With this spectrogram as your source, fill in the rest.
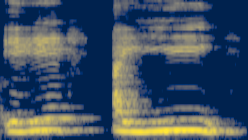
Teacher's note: कंठ और तालु दोनों उच्चारण स्थानों से मिलकर के ए और आई का उच्चारण हमने किया है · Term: कंठ तालु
